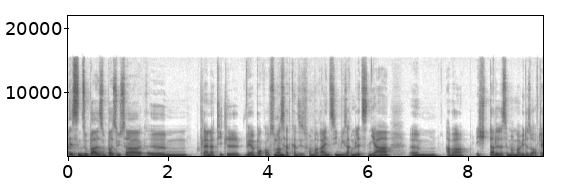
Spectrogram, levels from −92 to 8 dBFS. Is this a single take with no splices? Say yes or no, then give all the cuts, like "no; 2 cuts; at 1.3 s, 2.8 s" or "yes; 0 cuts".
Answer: no; 2 cuts; at 5.7 s, 8.1 s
